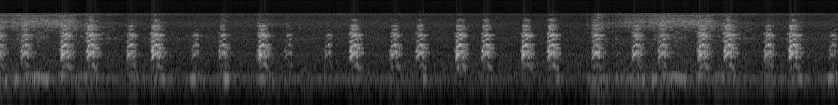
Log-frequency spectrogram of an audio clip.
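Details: Continuous dog barking, roughly two dozen brief, punchy barks at a lively pace, with patches of hissy noise at the start and in the later part.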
